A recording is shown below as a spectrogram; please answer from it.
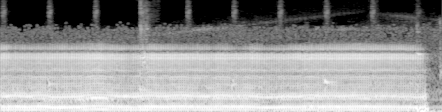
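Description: A man humming one long, steady droning tone with a slight waver, a vocal imitation of the buzz from a badly wired electric resistance heater.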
